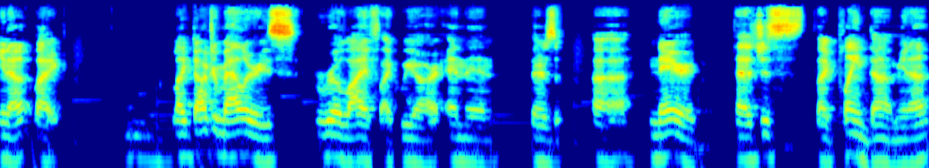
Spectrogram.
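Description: A man's monotone, flat delivery at a fairly slow pace, with long, frequent pauses and music in the background. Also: medium pitch for a man. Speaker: podcast host. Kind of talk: casual comedy chat.

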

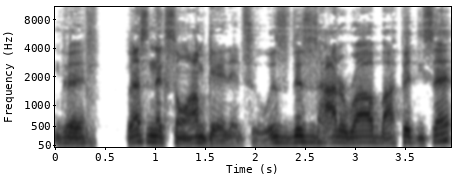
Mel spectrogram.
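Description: Against a quiet background, a man with a New York accent speaks at a medium pitch. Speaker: podcast co-host. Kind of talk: casual chat.

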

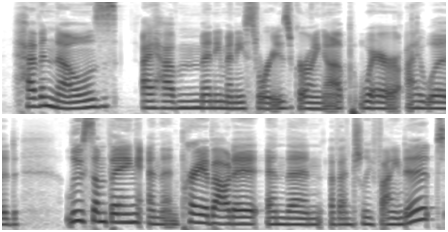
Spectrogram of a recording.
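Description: Someone speaks at a fairly slow pace with an American accent on a very clean recording with a silent background. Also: woman. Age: 20s. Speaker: podcast host. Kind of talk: reading listener submissions and commentary. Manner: animated.

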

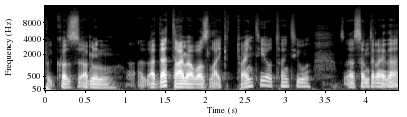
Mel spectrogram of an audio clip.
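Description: Lively intonation and vocal fry mark this man's voice. He talks at a fairly quick pace against a quiet background. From Brazil. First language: Portuguese. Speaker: former racing driver. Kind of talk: interview. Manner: halting.

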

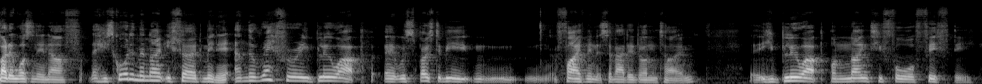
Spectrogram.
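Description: A man with an unremarkable speaking voice talks at a fairly quick pace. His medium pitch carries lively intonation. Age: 30s. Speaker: football podcast host. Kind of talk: casual chat.

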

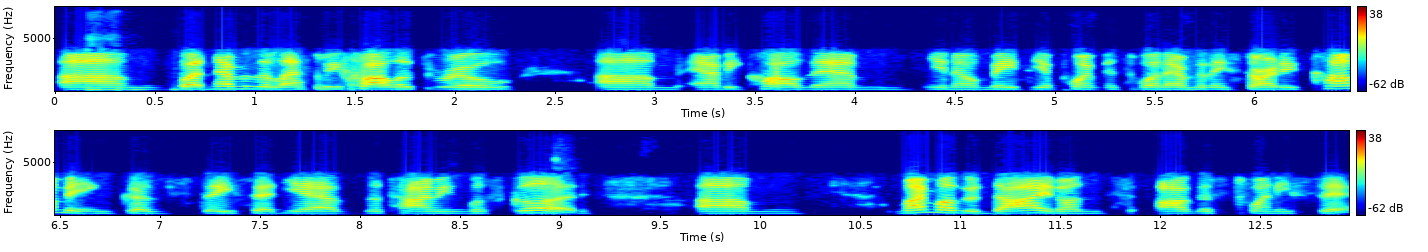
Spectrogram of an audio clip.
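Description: Monotone, flat intonation from a woman at a moderate pace. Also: medium pitch for a woman. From Caribbean. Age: 60s. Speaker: cancer survivor. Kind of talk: personal testimony interview. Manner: halting.

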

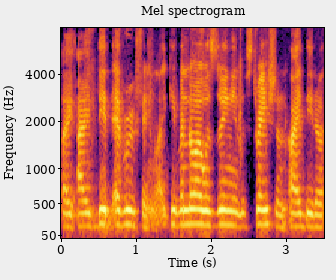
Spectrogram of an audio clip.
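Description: A woman's fairly quick, monotone delivery with flat intonation, in a Spanish accent. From Mexico, Colima. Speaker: artist. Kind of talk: interview.

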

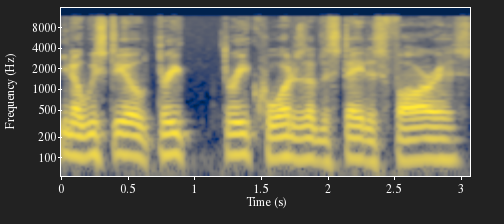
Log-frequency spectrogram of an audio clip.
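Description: Speaking at a moderate pace with a Southern US accent, a man uses a very deep, low pitch with ordinary variation. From Mississippi (Natchez). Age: 50s. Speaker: state legislator. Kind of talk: interview.

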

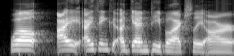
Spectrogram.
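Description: A woman speaks at a moderate pace with a medium pitch and vocal fry. Her tone is bright and sharp, with lively intonation. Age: 30s. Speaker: podcast co-host. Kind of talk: casual chat.

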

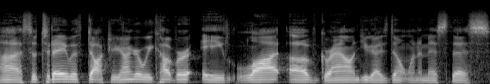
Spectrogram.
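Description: A plain, everyday voice moves at a moderate pace with fairly even intonation. The recording is dry and close, without echo. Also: man. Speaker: podcast cohost. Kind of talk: casual chat.

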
